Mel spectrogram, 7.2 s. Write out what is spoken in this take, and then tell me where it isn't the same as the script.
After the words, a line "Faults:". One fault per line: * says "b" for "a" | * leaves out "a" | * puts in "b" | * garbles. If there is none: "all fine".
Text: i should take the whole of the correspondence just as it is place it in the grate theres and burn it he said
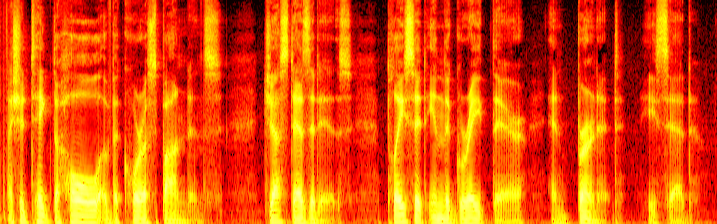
i should take the whole of the correspondence just as it is place it in the grate there and burn it he said
Faults:
* says "there" for "theres"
